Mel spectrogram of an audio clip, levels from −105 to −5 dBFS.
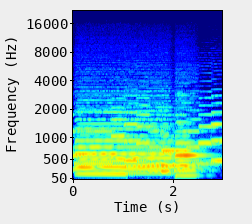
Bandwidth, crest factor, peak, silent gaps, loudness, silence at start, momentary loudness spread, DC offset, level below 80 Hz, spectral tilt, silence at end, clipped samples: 11 kHz; 14 dB; -22 dBFS; none; -36 LUFS; 0 s; 5 LU; under 0.1%; -86 dBFS; -8.5 dB/octave; 0 s; under 0.1%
